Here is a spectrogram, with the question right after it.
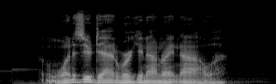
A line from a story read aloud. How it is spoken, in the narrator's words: sighed before inquiring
